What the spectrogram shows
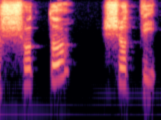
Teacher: কিন্তু অতিরিক্ত কি এসেছিল সত্য এখানে হয়ে গেল সত্যি অর্থাৎ শেষে সত্য থেকে সত্যি এসে গেল অর্থাৎ অতিরিক্ত একটা স্বরধ্বনি চলে আসলো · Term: অন্তঃসরাগম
